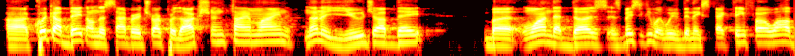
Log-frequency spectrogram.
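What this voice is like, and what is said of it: Hoarse, strained voice from illness. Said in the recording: “losing my voice a little bit. I've been sick this week ... my voice is the last thing to go”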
